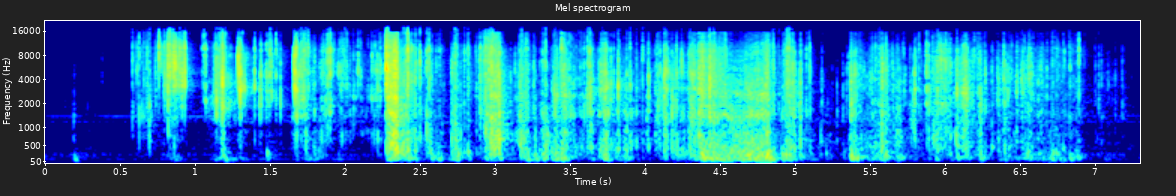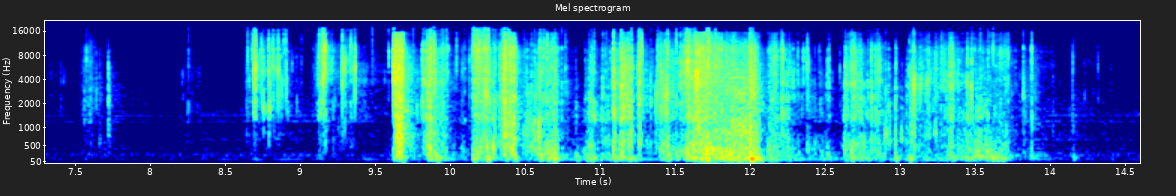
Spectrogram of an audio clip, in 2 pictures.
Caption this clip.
Opening cheese slice packet
Opening an individual slice of cheese
cheese, open, plastic, peel, packet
